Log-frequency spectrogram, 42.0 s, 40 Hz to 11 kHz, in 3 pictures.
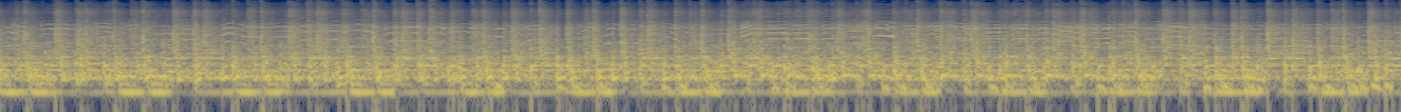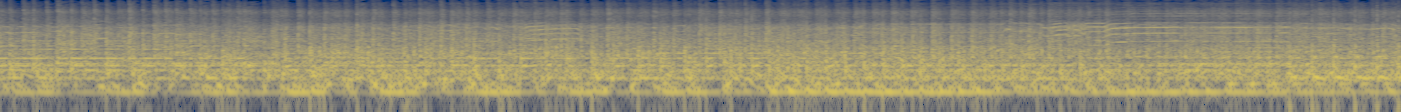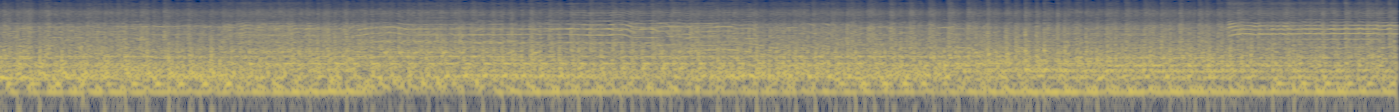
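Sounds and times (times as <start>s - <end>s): street drums beaten with sticks: 0.0s - 42.0s
wind instrument high melody: 0.0s - 42.0s.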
